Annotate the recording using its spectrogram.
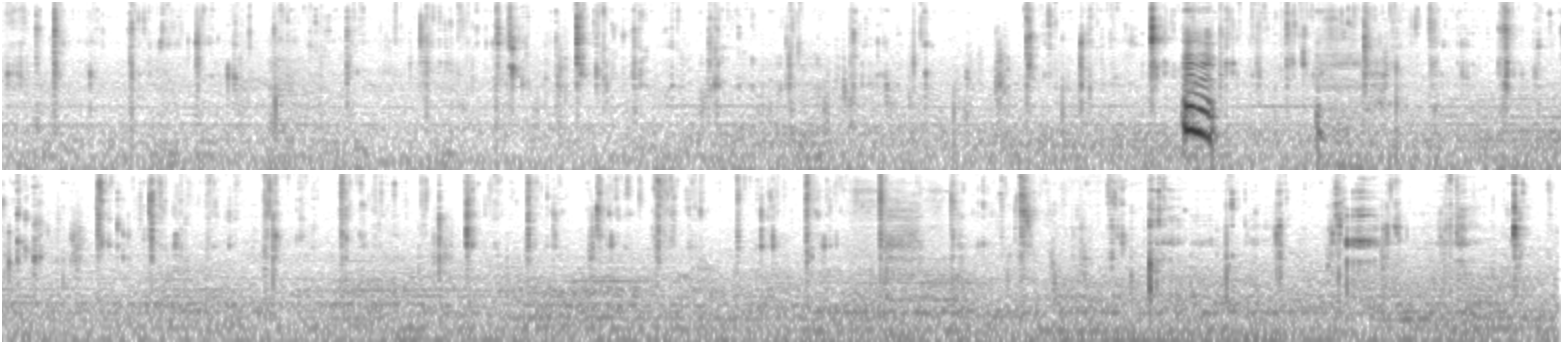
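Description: Close-miked chewing of meatballs and bulgur pilaf: a steady run of small, sharp mouth clicks and smacks. About twelve seconds in, a loud hummed "mm-hmm" with a laugh is the loudest sound.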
